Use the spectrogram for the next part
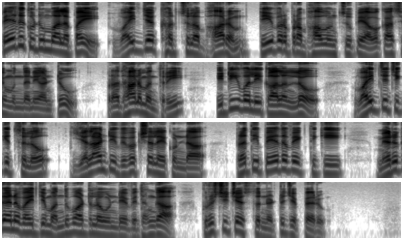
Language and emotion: Telugu, neutral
